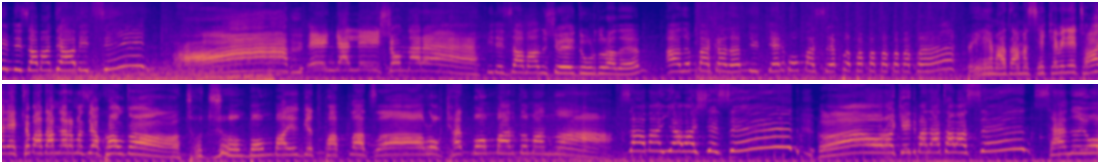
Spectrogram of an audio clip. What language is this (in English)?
Turkish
